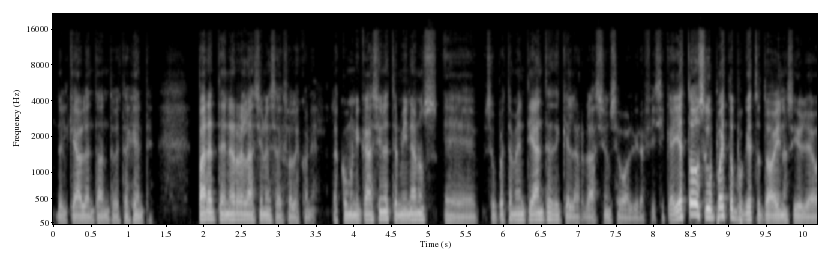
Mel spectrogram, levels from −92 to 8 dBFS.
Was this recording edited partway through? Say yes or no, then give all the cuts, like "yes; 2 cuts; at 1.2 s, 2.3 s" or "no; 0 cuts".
no; 0 cuts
